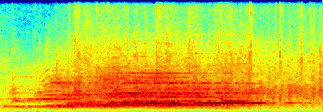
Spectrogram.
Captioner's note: applause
